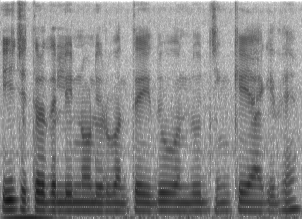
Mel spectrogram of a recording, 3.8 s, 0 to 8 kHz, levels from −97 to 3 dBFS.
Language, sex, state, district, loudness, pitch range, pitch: Kannada, male, Karnataka, Koppal, -16 LUFS, 115-120 Hz, 115 Hz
